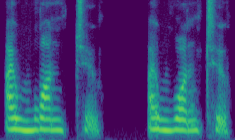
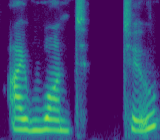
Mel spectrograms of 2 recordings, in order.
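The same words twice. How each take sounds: First: "want to" joined with one longer t; connected "I want to", no gap between the t's; merged consonant. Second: WANT and TO said apart, both t's; slow "I want ... to", pause before "to"; word-by-word "I want to"; separate words. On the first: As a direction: link WANT TO on a single held t. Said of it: "combine it into one consonant". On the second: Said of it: "But first in English". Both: Shown as a demonstration.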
